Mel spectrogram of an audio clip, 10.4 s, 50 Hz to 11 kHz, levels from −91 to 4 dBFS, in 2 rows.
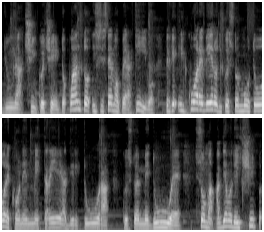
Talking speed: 130 wpm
